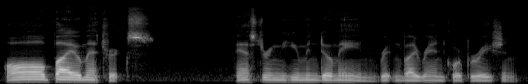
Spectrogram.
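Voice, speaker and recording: Deep, dark-voiced man making clipped declarations. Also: steady tone, a little fast. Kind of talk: emphatic listing, activist commentary.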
